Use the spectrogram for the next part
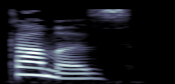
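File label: "commas", English, British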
